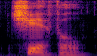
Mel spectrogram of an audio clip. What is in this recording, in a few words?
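"cheerful", English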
